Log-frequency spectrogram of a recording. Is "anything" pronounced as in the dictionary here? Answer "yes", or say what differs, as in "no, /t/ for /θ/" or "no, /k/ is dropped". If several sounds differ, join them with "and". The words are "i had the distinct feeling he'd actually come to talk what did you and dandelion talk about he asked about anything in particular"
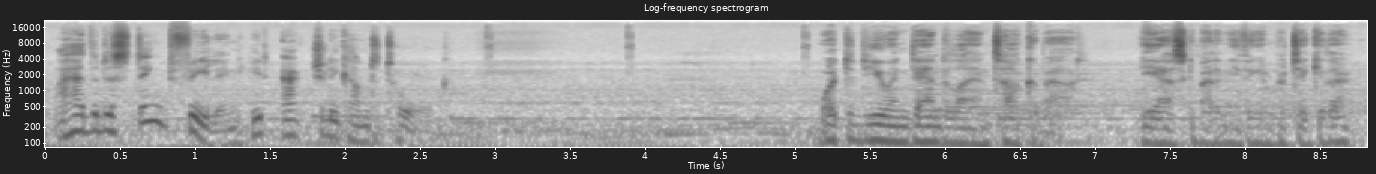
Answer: yes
